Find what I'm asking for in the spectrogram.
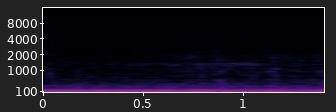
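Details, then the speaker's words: Car with 149,000 on the dash and Skunk2 Mega Power exhaust, first test drive: deep even engine drone with fast steady pulse, no knocks or misses; runs super smooth, though starter solenoid suspected faulty and timing chain stretch a known concern. "Sounds super smooth."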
